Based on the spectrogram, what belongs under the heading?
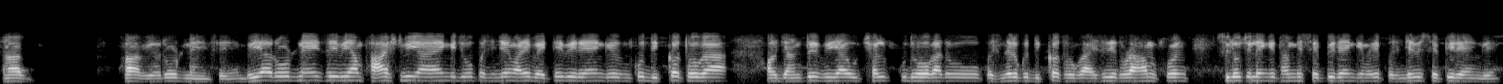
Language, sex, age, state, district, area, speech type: Hindi, male, 30-45, Uttar Pradesh, Mirzapur, rural, conversation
